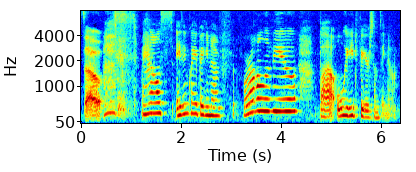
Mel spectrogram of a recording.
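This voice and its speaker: A woman's voice: on the high side, expressive, measured pace. A woman chatting casually and enthusiastically to viewers in a rambling, conversational book vlog. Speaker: book vlogger.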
